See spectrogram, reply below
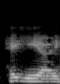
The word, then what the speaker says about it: Haggai: You'll see it pronounced Haggai here, and you'll see it also as Hega, H-E-G-A, without the I.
